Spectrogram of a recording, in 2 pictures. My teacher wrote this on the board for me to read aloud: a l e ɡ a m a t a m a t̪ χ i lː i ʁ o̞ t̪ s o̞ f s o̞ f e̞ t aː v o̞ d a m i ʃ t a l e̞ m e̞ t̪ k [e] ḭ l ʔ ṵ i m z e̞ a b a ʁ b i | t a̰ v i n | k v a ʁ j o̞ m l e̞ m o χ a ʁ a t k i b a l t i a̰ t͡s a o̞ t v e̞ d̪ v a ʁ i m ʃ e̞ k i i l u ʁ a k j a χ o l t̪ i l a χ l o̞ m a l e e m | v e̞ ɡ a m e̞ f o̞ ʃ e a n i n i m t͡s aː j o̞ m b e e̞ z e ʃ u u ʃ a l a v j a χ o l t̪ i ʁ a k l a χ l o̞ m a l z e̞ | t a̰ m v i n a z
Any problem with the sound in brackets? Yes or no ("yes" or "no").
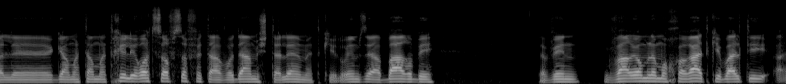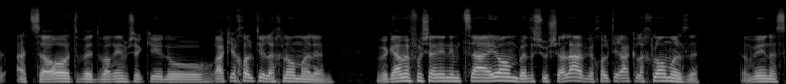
yes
